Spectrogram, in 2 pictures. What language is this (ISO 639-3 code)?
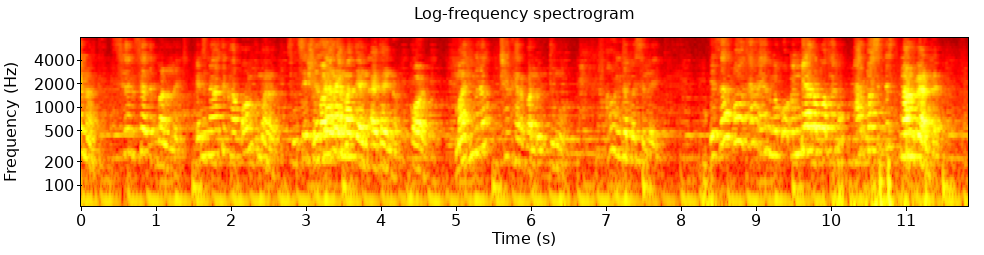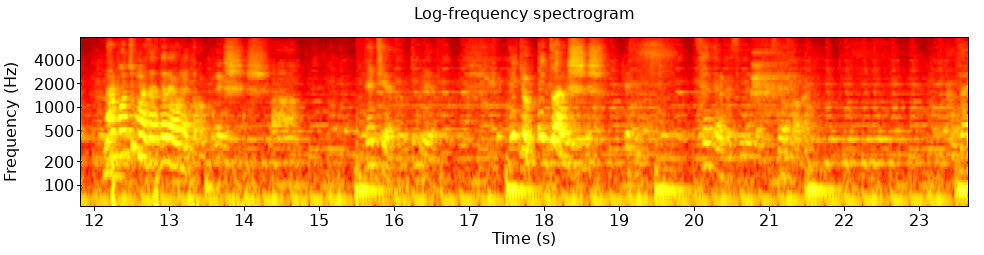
amh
